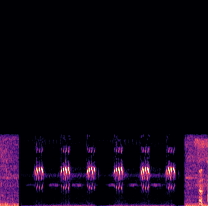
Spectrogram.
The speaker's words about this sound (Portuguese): Aí produção põe um grilo aí depois para nós.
